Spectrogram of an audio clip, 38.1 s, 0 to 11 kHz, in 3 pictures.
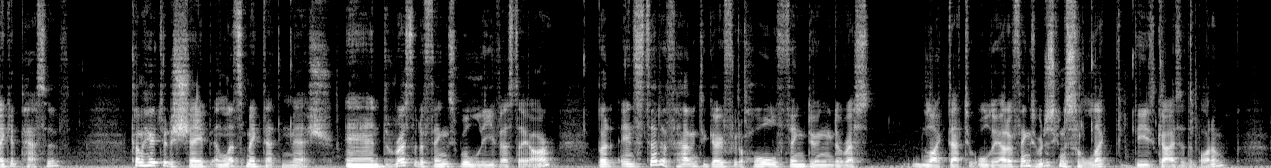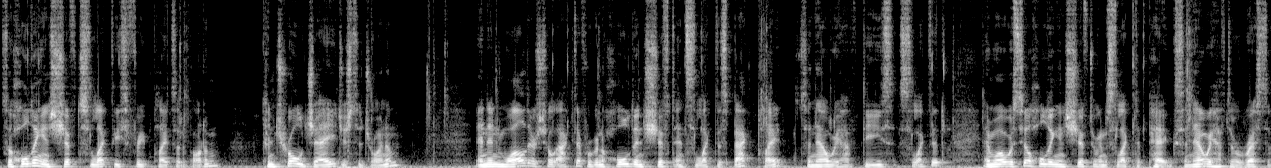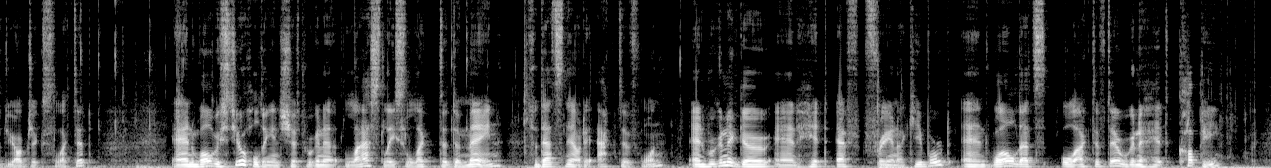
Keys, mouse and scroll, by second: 1.6 click, 5.8 middle click, 6.0 middle click, 7.0 shift+middle click, 7.4 scroll up 1, 10.7 click, 11.3 shift+middle click, 11.9 scroll up 3, 13.0 shift+click, 14.1 shift+click, 16.1 ctrl+j, 17.7 g, 19.5 shift+click, 20.3-20.9 scroll down 4, 20.9 g, 22.2 scroll up 2, 24.0 shift+click, 24.5-25.3 scroll down 3, 25.0 g, 26.9 shift+middle click, 27.2 scroll up 3, 29.8 shift+click, 31.9 scroll down 5, 34.2 F3, 34.2 middle click.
